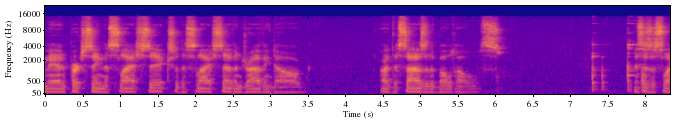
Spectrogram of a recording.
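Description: Metal parts clink softly as they are fitted together.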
